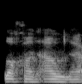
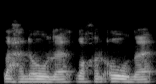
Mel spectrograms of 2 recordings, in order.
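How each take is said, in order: First: Auna opened with an "ow" sound; standard form. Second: Lahanona with a long "oh" in "ona"; local pronunciation. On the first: Lecturer stating the name's definite form, careful pronunciation. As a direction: Lochan Auna with "ow-na" at the end. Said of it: "form of the name". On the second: Lecturer showing how the name is pronounced, local form. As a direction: Lochan Ona ending "oh-na", not "ow-na". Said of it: "as it's pronounced". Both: Shown as a demonstration.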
